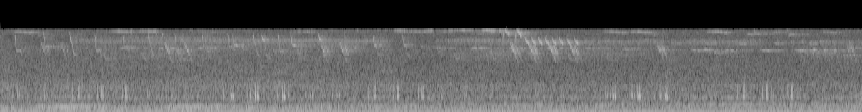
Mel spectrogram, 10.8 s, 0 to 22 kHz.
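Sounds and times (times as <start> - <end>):
steady background hiss: 0.0 - 10.7
Common spadefoot Pelobates fuscus calling in soft low clucks: 0.8 - 5.8, 7.5 - 8.4.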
